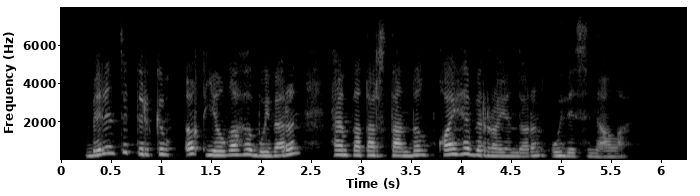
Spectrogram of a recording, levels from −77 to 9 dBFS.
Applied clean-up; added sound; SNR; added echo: none; none; none; none.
